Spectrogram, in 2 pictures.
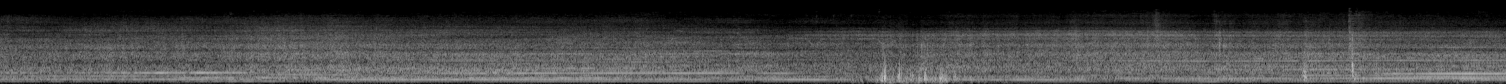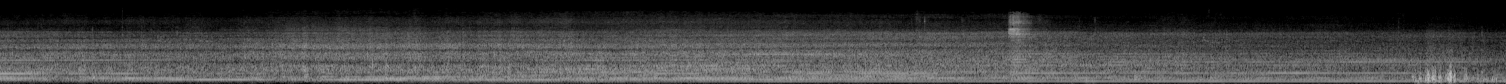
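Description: A small motorboat's engine heard across open water, its note rising and falling as the boat circles and changes speed, with wind on the microphone. A few short sharp knocks come about a third of the way in and again later.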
